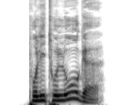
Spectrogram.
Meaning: political scientist (male or of unspecified gender)
- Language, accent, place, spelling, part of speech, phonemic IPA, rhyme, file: German, Germany, Berlin, Politologe, noun, /politoˈloːɡə/, -oːɡə, De-Politologe.ogg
